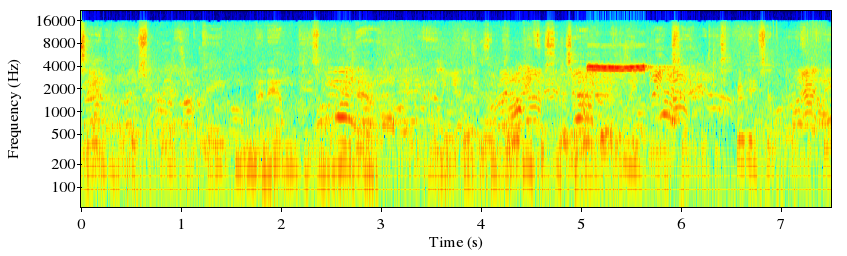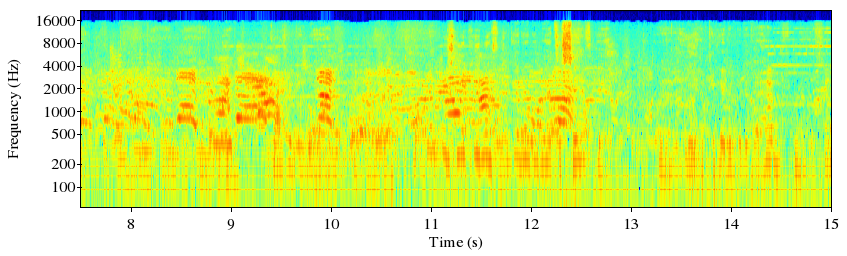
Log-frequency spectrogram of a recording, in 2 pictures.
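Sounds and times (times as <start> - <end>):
people talking at once: 0.0 - 15.0.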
